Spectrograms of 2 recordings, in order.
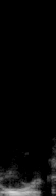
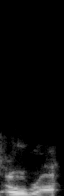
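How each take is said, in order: First: The name ends with a 'rick' sound. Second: The name ends with a 'rock' sound. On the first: The speaker calls it wrong. "you keep saying Oric" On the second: The speaker calls it right. "I continue to tell you it's O-Rock"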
